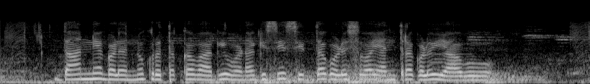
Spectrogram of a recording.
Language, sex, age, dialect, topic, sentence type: Kannada, female, 25-30, Mysore Kannada, agriculture, question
